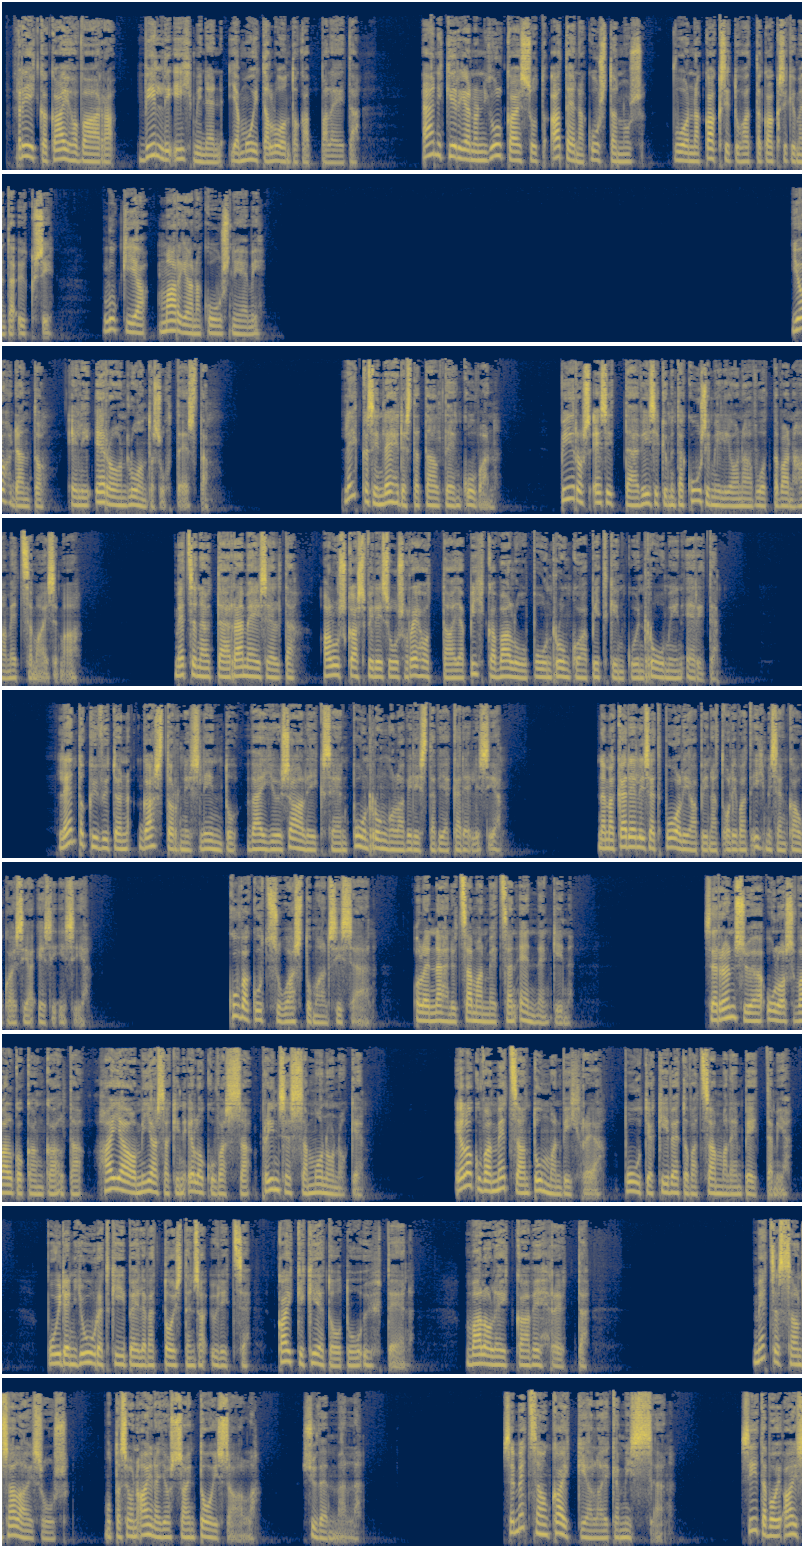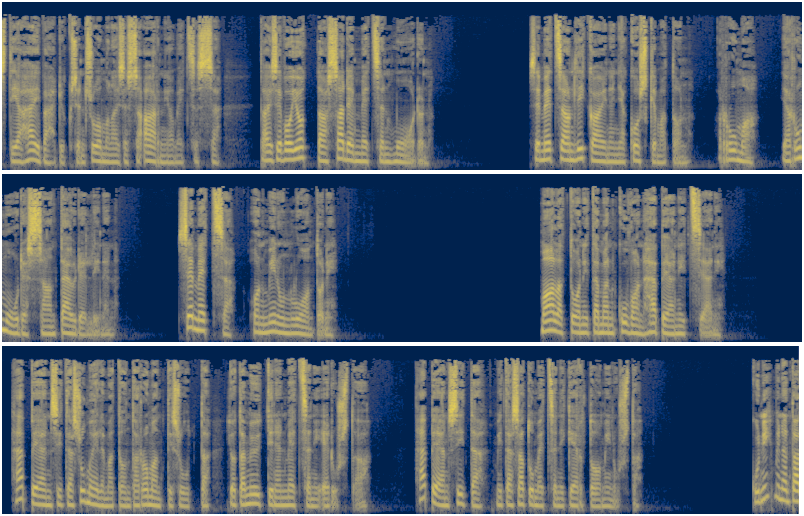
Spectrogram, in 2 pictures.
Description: Villi ihminen – Ljudbok – Laddas ner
